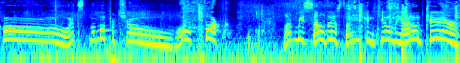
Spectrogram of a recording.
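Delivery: high puppet frog in a panic; Kermit the Frog. Acted. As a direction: wail it as a despairing puppet frog. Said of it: "Kermit the Frog's internal problems".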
